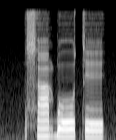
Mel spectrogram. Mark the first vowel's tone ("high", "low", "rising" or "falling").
high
